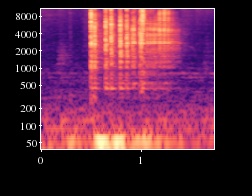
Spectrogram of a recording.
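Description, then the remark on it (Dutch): A die is tossed onto a hard surface and clatters for under a second in a quick series of sharp clicks that fade as it settles, landing on four. No one speaks. “Nou, de dobbelsteen is, eh, is er klaar voor.”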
